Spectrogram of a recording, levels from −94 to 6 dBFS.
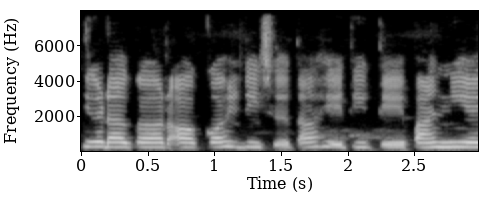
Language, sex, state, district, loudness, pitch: Marathi, female, Maharashtra, Chandrapur, -17 LUFS, 255 Hz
